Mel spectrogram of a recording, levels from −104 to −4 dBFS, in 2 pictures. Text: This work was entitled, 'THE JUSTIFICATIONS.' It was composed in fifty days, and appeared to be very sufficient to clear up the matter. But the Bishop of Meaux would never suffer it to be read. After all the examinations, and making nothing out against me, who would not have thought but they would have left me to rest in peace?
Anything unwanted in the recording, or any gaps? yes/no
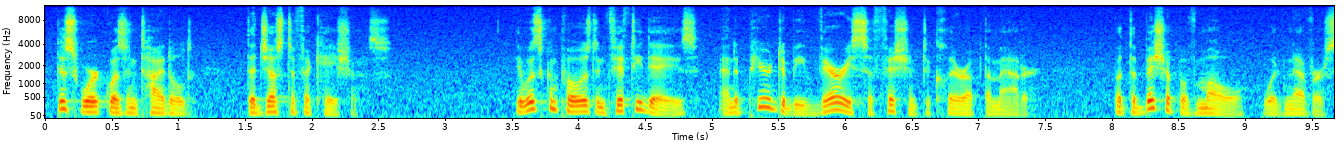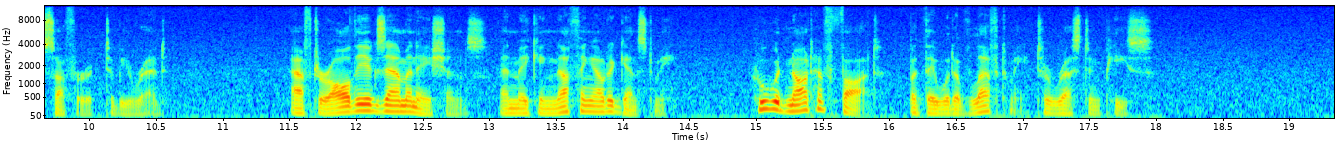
no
